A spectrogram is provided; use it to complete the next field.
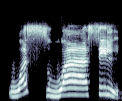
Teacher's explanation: वाव को अच्छे से पढ़े, होठों को गोल करने से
